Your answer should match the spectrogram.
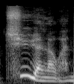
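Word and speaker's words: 취유연이라고 (屈原): 네, 유명한 사람은 우리 춘추 전국 시대 초나라에 있는 신하 구런. – 네, 구런 중국말 발음으로 취유연이라고 하는데요.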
